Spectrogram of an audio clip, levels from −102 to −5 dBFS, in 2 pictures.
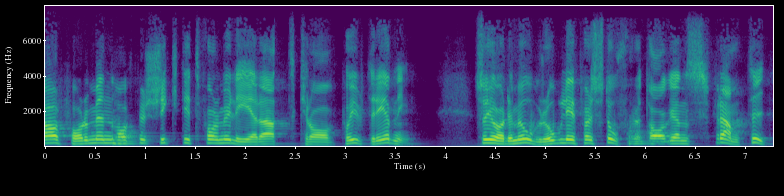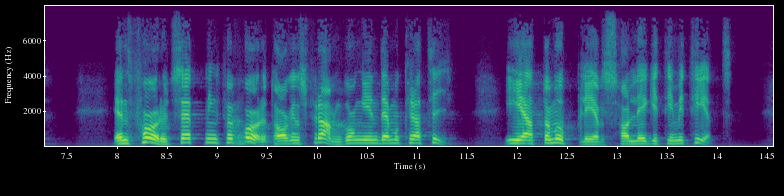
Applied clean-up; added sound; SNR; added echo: neural mask model DeepFilterNet 3.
